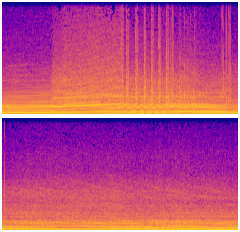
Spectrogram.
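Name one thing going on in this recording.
A sports car roars as it launches away and its engine note drops into the distance.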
